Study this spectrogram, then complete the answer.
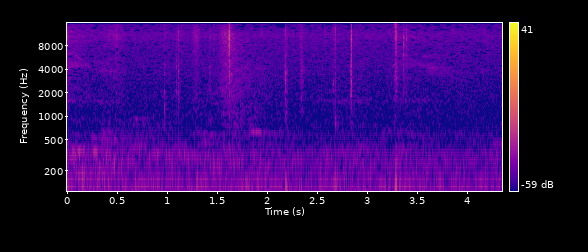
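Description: Calculator buttons click as they are pressed.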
